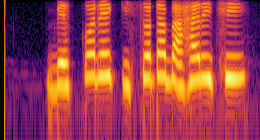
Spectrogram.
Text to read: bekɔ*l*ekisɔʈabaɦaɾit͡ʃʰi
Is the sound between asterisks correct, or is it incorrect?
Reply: incorrect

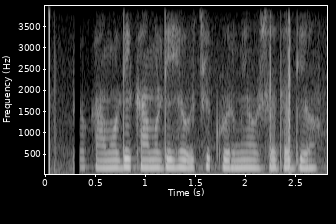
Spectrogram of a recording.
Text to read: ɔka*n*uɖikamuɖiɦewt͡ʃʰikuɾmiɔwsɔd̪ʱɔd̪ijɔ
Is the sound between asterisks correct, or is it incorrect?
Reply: incorrect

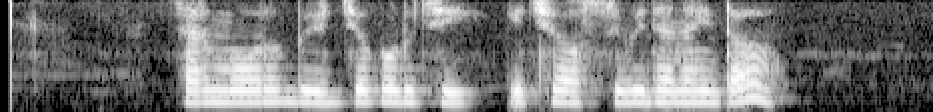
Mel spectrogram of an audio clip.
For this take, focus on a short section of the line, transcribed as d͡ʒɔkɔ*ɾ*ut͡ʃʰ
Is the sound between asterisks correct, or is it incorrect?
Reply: incorrect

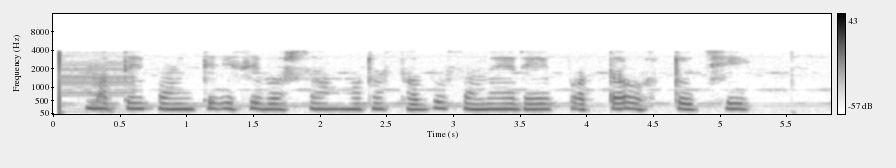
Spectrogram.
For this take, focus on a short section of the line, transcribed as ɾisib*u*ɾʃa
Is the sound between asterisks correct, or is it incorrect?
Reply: incorrect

